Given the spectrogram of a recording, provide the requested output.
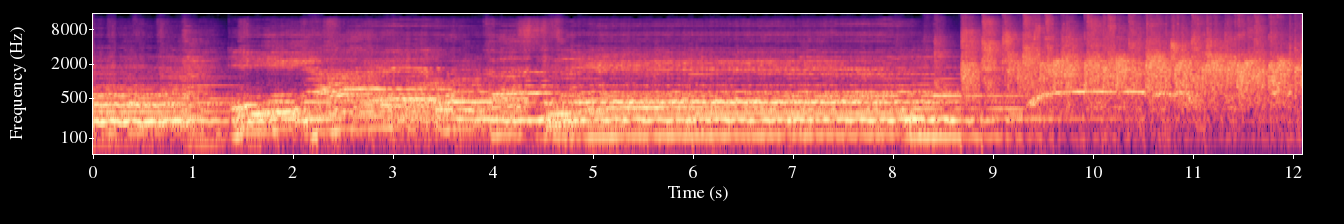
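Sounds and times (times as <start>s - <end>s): man and woman singing duet: 0.0s - 8.4s
karaoke backing track: 0.0s - 10.5s.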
